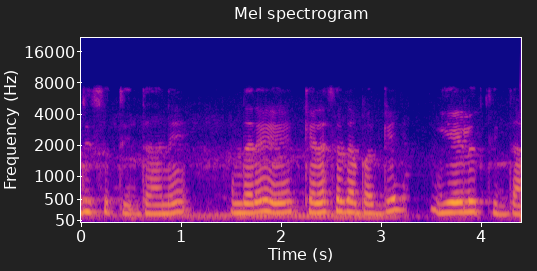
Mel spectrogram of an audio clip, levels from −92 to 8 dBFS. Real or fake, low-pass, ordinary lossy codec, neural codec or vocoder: real; 7.2 kHz; Opus, 24 kbps; none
